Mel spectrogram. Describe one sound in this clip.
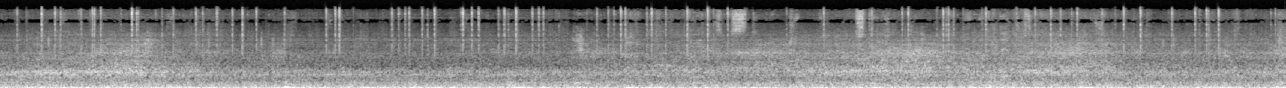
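A vehicle engine rumbles steadily from inside the cab.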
